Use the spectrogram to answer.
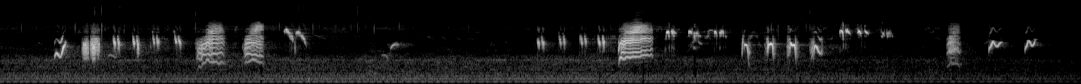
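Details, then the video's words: Chalk-browed mockingbird (Mimus saturninus), South America, singing a varied run of bright, chirpy phrases and harsh bursts, grouped into two long bouts with a faint steady hum underneath. "EL CANTO DE LA AVES"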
